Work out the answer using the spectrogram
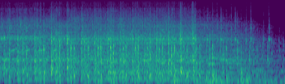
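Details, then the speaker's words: Old Shibaura diesel tractor starving for fuel (owner suspects an air leak or a restriction), after tightening the fuel lines and with no ether: it fires with uneven clatter at about two beats a second but won't hold running. Hard start. "It wanted to go on its own, so let's try it again. It's right there. It wants to go."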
